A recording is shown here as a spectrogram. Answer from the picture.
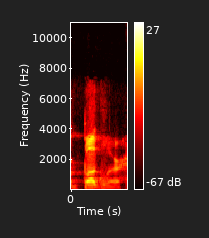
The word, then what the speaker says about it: bugler: Is it Bugler or Bugler? How do you actually pronounce this word? – it's definitely Bugler.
